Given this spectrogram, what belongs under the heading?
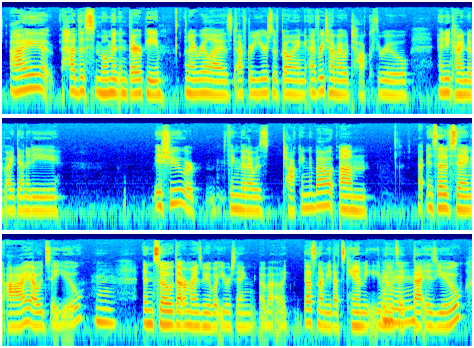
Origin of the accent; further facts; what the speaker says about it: Ohio, United States; I grew up in Ohio, so not Texas, but similar, I think, in like the being in the middle of the country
